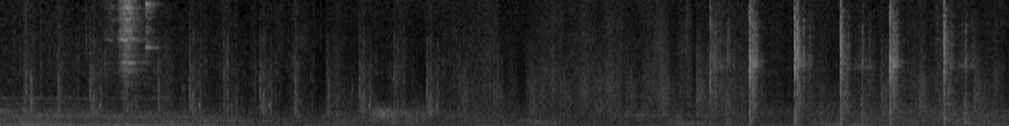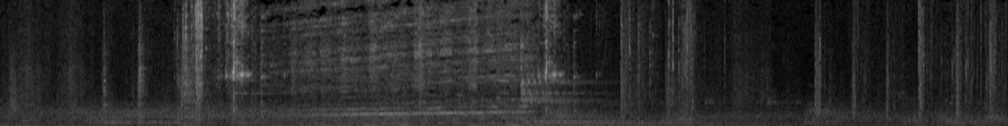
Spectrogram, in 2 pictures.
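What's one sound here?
Footsteps crunch quickly on sand and dirt.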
